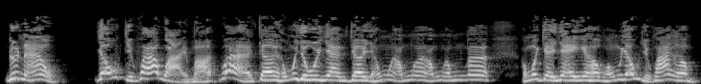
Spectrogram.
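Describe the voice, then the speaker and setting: A man's voice: high-pitched, rapid-fire. A man voicing a young female cafe waitress who is irritated and bold, speaking in a snappish, scolding way. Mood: annoyed.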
